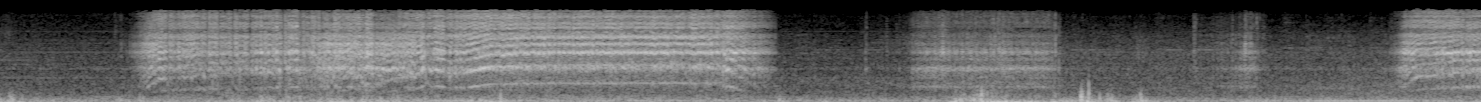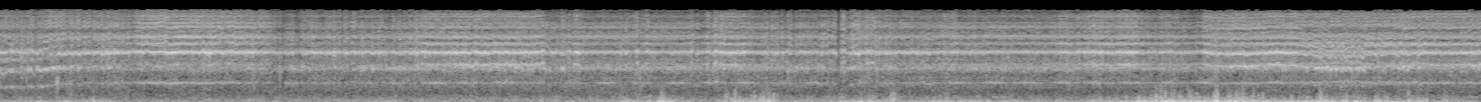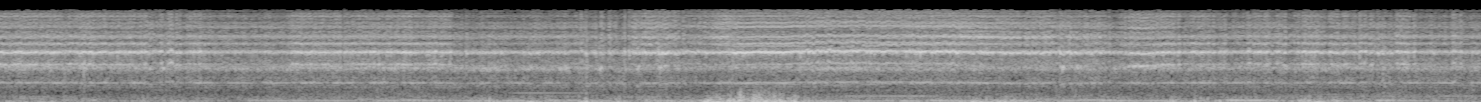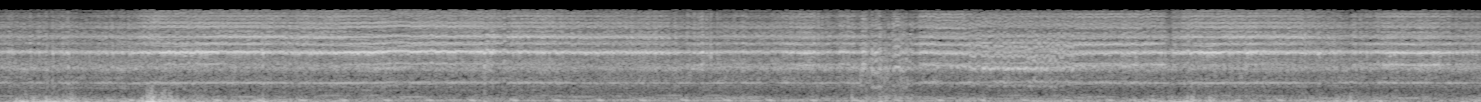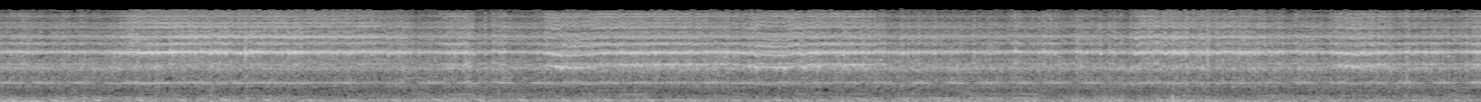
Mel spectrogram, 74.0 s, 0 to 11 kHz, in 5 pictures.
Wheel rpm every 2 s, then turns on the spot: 10, 110, 140, 120, 10, 10, 10, 120, 160, 170, 170, 170, 170, 170, 170, 170, 170, 170, 160, 160, 170, 170, 170, 160, 160, 170, 170, 160, 170, 170, 160, 170, 160, 160, 170, 170, 170.
8-12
